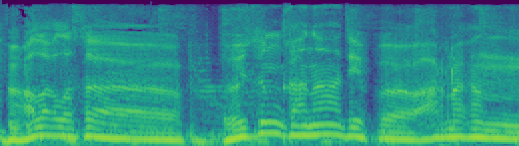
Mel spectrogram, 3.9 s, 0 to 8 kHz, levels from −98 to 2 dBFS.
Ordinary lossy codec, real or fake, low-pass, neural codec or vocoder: AAC, 32 kbps; real; 7.2 kHz; none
